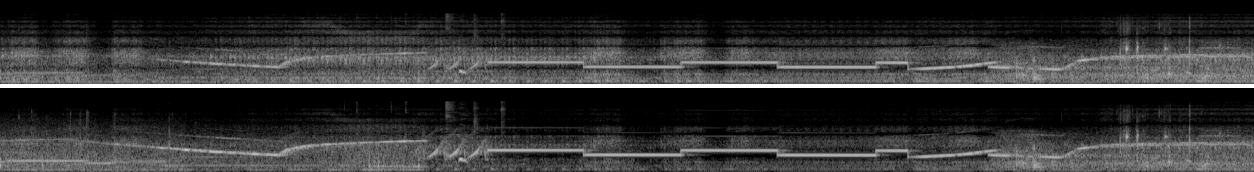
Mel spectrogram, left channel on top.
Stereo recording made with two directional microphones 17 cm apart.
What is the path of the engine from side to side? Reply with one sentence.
In this clip you hear the engine stay put.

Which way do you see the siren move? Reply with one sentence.
In this clip you hear the siren travel towards the left.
